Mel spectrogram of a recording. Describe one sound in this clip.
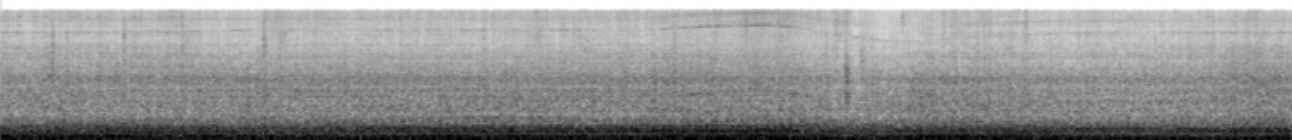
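A large vehicle's engine rumbles low and steady while driving along a road.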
